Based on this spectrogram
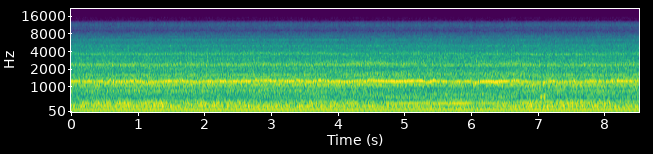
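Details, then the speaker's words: Brand-new 2024 Yamaha FJR 1300ES at 960 km, started and warmed for about 5 minutes before its first oil change; a smooth, even idle with a steady high whir and no knocks, ticks or hunting; normal warm-up idle. "first thing you got to do though is you got to warm it up so we'll we'll fire it up and uh let it warm up for 5 minutes"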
